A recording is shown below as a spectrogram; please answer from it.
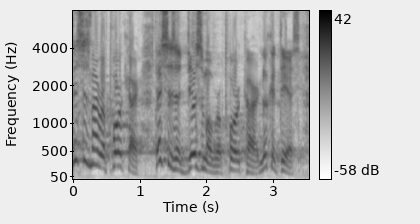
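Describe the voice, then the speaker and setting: Over noticeable background noise and audible room echo, a man with an American accent speaks at a moderate pace with very wide pitch swings. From US Midwest, northwest Indiana. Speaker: motivational speaker, NASA engineer. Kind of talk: motivational talk. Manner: animated.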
